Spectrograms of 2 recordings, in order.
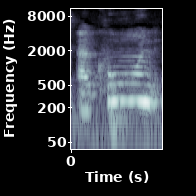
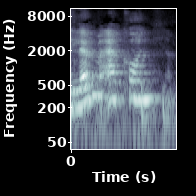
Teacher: you drop the long vowel in negation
